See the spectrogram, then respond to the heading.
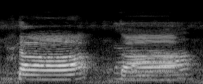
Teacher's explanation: تا زبان کی نوک اوپر دانتوں کے جڑ سے · با دونوں ہونٹوں کے گیلے حصے سے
